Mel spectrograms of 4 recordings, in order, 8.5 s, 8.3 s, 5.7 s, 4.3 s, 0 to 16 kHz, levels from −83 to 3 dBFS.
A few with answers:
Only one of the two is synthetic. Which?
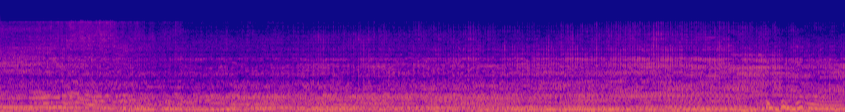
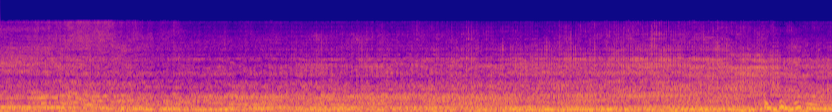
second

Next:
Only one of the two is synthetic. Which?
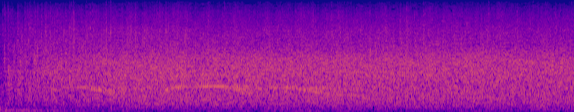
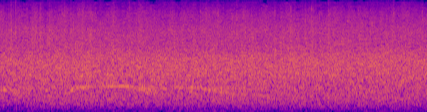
second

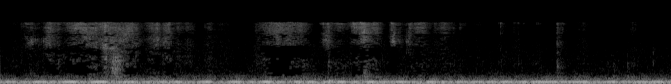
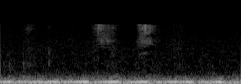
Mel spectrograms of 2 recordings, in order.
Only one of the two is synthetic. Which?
second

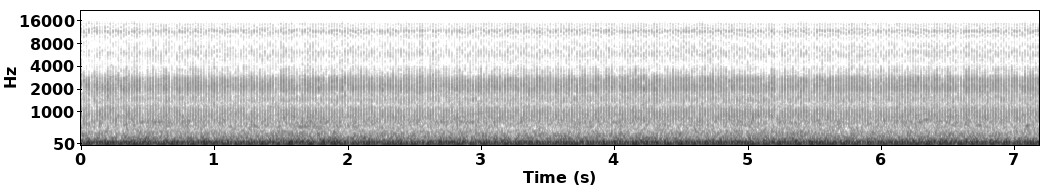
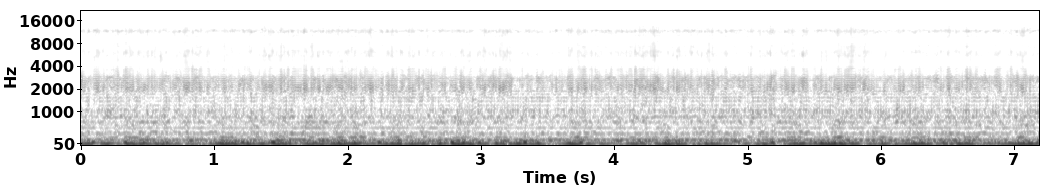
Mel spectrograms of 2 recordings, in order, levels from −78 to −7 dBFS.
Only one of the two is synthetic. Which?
second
